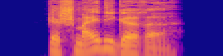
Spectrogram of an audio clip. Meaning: inflection of geschmeidig: 1. strong/mixed nominative/accusative feminine singular comparative degree 2. strong nominative/accusative plural comparative degree
- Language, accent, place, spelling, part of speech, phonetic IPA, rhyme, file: German, Germany, Berlin, geschmeidigere, adjective, [ɡəˈʃmaɪ̯dɪɡəʁə], -aɪ̯dɪɡəʁə, De-geschmeidigere.ogg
